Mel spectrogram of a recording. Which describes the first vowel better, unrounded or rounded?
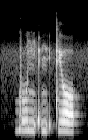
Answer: rounded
